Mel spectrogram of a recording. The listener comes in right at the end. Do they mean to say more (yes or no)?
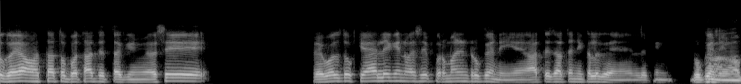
yes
